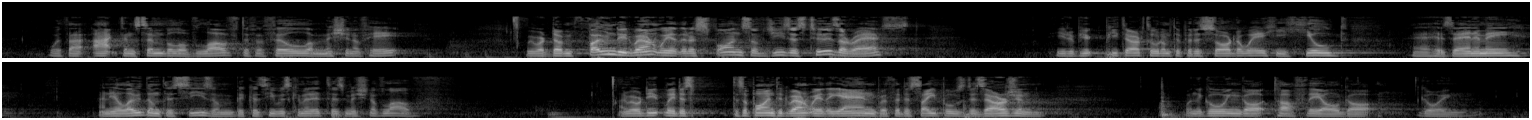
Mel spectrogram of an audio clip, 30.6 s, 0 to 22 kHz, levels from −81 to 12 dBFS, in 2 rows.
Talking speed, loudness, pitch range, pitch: 160 wpm, -26 LUFS, 110-130 Hz, 120 Hz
